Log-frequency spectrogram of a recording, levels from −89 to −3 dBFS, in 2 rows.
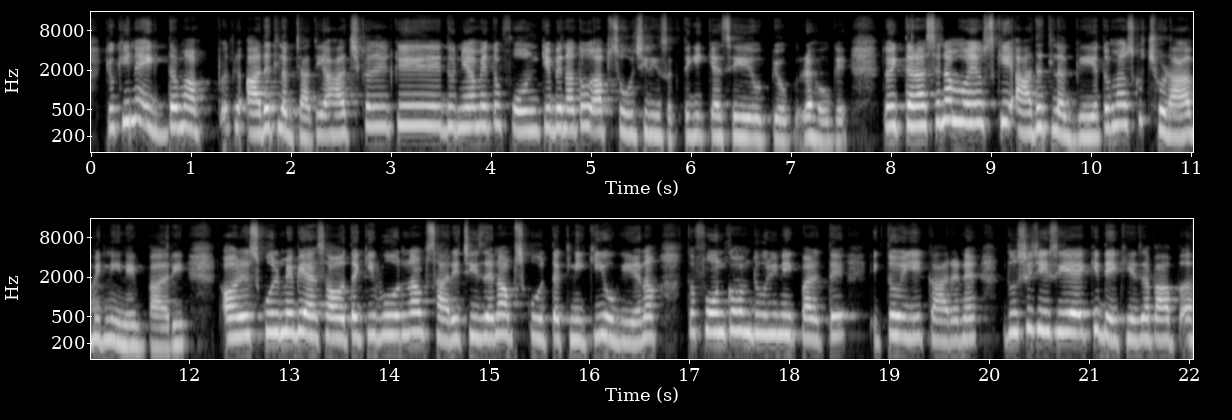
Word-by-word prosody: क्योंकि 265 Hz, +5 st, -1 dB
ना 350 Hz, +1 st, 0 dB
एकदम 275 Hz, -1 st, +2 dB
आप 260 Hz, 0 st, -3 dB, 0.3 s
आदत 255 Hz, +4 st, +4 dB
लग 230 Hz, -5 st, 0 dB
जाती 195 Hz, 0 st, -4 dB
है। -, -, 0 dB
आजकल 215 Hz, +6 st, -2 dB, 0.2 s
के 290 Hz, -1 st, +1 dB
दुनिया 275 Hz, 0 st, 0 dB
में 285 Hz, 0 st, +1 dB
तो 295 Hz, -, -3 dB
फ़ोन 245 Hz, -2 st, 0 dB
के 270 Hz, -, +1 dB
बिना 255 Hz, -1 st, +3 dB
तो 285 Hz, -, +1 dB
आप 245 Hz, 0 st, 0 dB
सोच 225 Hz, -4 st, -3 dB
ही -, -, -3 dB
नहीं 210 Hz, -1 st, -4 dB
सकते 195 Hz, +1 st, -9 dB
कि 205 Hz, +1 st, -4 dB
कैसे 200 Hz, -1 st, 0 dB
उपयोग 180 Hz, -1 st, -5 dB
रहोगे? 170 Hz, -3 st, -1 dB, 0.4 s
तो 280 Hz, -, +2 dB
एक 285 Hz, 0 st, +1 dB
तरह 290 Hz, -1 st, +7 dB
से 295 Hz, +2 st, -1 dB
ना 350 Hz, +2 st, +5 dB
मैं 320 Hz, -2 st, +5 dB
उसकी 315 Hz, +1 st, 0 dB
आदत 230 Hz, +4 st, +1 dB
लग 210 Hz, -5 st, -1 dB
गई 195 Hz, +1 st, -3 dB
है। 200 Hz, -, 0 dB
तो 265 Hz, +7 st, -1 dB
मैं 300 Hz, -, +2 dB
उसको 300 Hz, +3 st, -3 dB
छुड़ा 215 Hz, -7 st, +2 dB
भी 235 Hz, +2 st, -2 dB
नहीं 225 Hz, -2 st, -3 dB
नहीं 185 Hz, -1 st, -4 dB
पा 175 Hz, -1 st, -2 dB
रही 190 Hz, +3 st, -5 dB, 0.4 s
और 250 Hz, +1 st, +5 dB
स्कूल 285 Hz, +2 st, +1 dB
में 290 Hz, 0 st, +4 dB
भी 295 Hz, -, +3 dB
ऐसा 260 Hz, -2 st, +3 dB
होता 245 Hz, +1 st, +3 dB
है -, -, 0 dB
कि 265 Hz, -, -1 dB
वो 265 Hz, +1 st, +1 dB
ना 290 Hz, +1 st, +3 dB
सारी 235 Hz, -2 st, 0 dB
चीज़ें 250 Hz, -1 st, +2 dB
ना 270 Hz, +2 st, +2 dB
अब 260 Hz, -1 st, 0 dB
स्कूल 260 Hz, -3 st, -4 dB
तकनीकी 230 Hz, +1 st, -3 dB
हो 250 Hz, -2 st, +2 dB
गई 215 Hz, -1 st, -6 dB
हैं 205 Hz, +1 st, -2 dB
ना 255 Hz, +1 st, -1 dB, 0.3 s
तो 290 Hz, -, -4 dB
फ़ोन 290 Hz, 0 st, +3 dB
को 305 Hz, -, +3 dB
हम 290 Hz, -1 st, +2 dB
दूर 275 Hz, -1 st, -1 dB
ही 270 Hz, -, 0 dB
नहीं 265 Hz, -1 st, 0 dB
परते 240 Hz, +1 st, 0 dB, 0.3 s
एक 215 Hz, -, -12 dB
तो 265 Hz, -1 st, +5 dB
ये 250 Hz, 0 st, -2 dB
कारण 220 Hz, 0 st, -3 dB
है। 235 Hz, +1 st, -1 dB, 0.3 s
दूसरी 290 Hz, +4 st, 0 dB
चीज़ 300 Hz, -2 st, +1 dB
ये 290 Hz, 0 st, +6 dB
है 280 Hz, -, +5 dB
कि 310 Hz, +1 st, -1 dB
देखिए 230 Hz, -3 st, 0 dB
जब 235 Hz, 0 st, -1 dB
आप 230 Hz, 0 st, 0 dB
250 Hz, 235 wpm, -22 LUFS, 220-280 Hz, 0.4 s, तरह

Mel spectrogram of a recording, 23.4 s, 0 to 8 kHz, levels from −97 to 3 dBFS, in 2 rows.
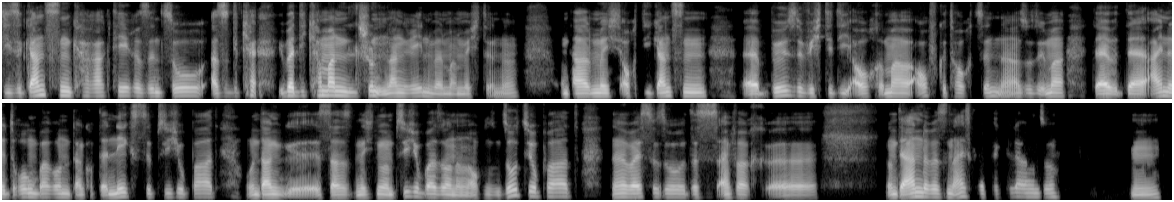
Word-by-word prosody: diese 105 Hz, +1 st, -5 dB
ganzen 130 Hz, +1 st, +4 dB
Charaktere 115 Hz, +1 st, -2 dB
sind 110 Hz, 0 st, -3 dB
so 120 Hz, +1 st, +1 dB
also, 110 Hz, +3 st, +1 dB
die 110 Hz, -, -13 dB
Char -, -, +1 dB, 0.2 s
über 125 Hz, -, +7 dB
die 125 Hz, +1 st, -11 dB
kann 135 Hz, +3 st, -1 dB
man 130 Hz, -3 st, +6 dB
l 110 Hz, -, -6 dB
stundenlang 105 Hz, -4 st, +2 dB
reden, 110 Hz, 0 st, -2 dB
wenn 90 Hz, -1 st, -1 dB
man 90 Hz, -1 st, -4 dB
möchte, 90 Hz, 0 st, -7 dB
ne, 100 Hz, +3 st, -7 dB, 0.4 s
und 100 Hz, -, -5 dB
da 100 Hz, 0 st, +7 dB
nämlich 105 Hz, 0 st, +2 dB
auch -, -, 0 dB
die 215 Hz, -2 st, -14 dB
ganzen, 110 Hz, -, +2 dB, 0.4 s
äh, 90 Hz, -, +6 dB
Bösewichte, 120 Hz, -4 st, -2 dB
die -, -, -6 dB
auch 100 Hz, -, +2 dB
immer 105 Hz, 0 st, +2 dB
aufgetaucht 110 Hz, -3 st, -5 dB
sind, 115 Hz, +2 st, -4 dB
ne? -, -, -3 dB
Also, 105 Hz, 0 st, -4 dB
immer 110 Hz, 0 st, +2 dB, 0.3 s
der 95 Hz, -2 st, +7 dB
der 95 Hz, -, +4 dB
eine 110 Hz, -2 st, +3 dB
Drogenbaron, 110 Hz, -1 st, -2 dB
dann 90 Hz, -, -3 dB
kommt -, -, -22 dB
der -, -, +1 dB
nächste 115 Hz, 0 st, -1 dB
Psychopath 115 Hz, 0 st, -5 dB, 0.3 s
und 95 Hz, +3 st, -3 dB
dann 100 Hz, 0 st, +4 dB
ist -, -, -3 dB
das 95 Hz, 0 st, +1 dB
nicht 95 Hz, +2 st, -4 dB
nur 100 Hz, -2 st, +2 dB
'n 95 Hz, -, -4 dB
Psychopath, 130 Hz, -7 st, -1 dB
sondern 90 Hz, -4 st, 0 dB
auch 85 Hz, -, -4 dB
'n 90 Hz, -2 st, -13 dB
Soziopath, 130 Hz, -4 st, -1 dB, 0.4 s
ne, 115 Hz, +1 st, +3 dB
weißt 115 Hz, +1 st, +3 dB
du? -, -, -6 dB
So, 110 Hz, -1 st, -3 dB
ddas 105 Hz, 0 st, -7 dB
ist -, -, -7 dB
einfach, 95 Hz, -1 st, -2 dB
äh 90 Hz, 0 st, -2 dB, 0.7 s
und 100 Hz, -, -1 dB
der -, -, +9 dB
andere 120 Hz, -1 st, +4 dB
ist 110 Hz, 0 st, -8 dB
'n 110 Hz, -, -1 dB
eiskalter 110 Hz, -5 st, -6 dB
Killer 120 Hz, 0 st, -5 dB
und 115 Hz, -1 st, -6 dB
so. 115 Hz, +1 st, -6 dB, 0.7 s
Mhm. 95 Hz, +3 st, -3 dB
110 Hz, 190 wpm, -25 LUFS, 100-120 Hz, 0.7 s, der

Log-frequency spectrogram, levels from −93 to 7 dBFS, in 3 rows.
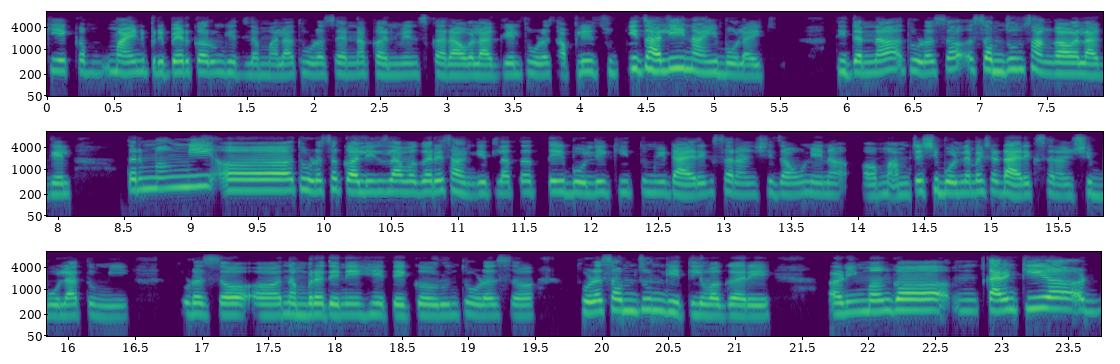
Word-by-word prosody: की 255 Hz, -2 st, -1 dB
एक 245 Hz, 0 st, -2 dB, 0.2 s
mind 230 Hz, +1 st, +3 dB
prepare 230 Hz, +1 st, +2 dB
करून 225 Hz, -1 st, -1 dB
घेतलं. 205 Hz, -3 st, -8 dB
मला 190 Hz, 0 st, -4 dB
थोडंसं 200 Hz, -1 st, -7 dB
यांना 205 Hz, 0 st, -4 dB
कन्विन्स 200 Hz, 0 st, -5 dB
करावं 190 Hz, -2 st, +1 dB
लागेल 190 Hz, +2 st, -1 dB
थोडंसं 200 Hz, -1 st, -6 dB
आपली 235 Hz, +5 st, -3 dB
चुकी 260 Hz, +6 st, 0 dB
झाली 280 Hz, +2 st, +6 dB
नाही 240 Hz, -4 st, +1 dB
बोलायची. 185 Hz, -2 st, -4 dB, 0.5 s
ती 235 Hz, -, -4 dB
त्यांना 230 Hz, +4 st, +3 dB
थोडंसं 235 Hz, +3 st, -2 dB
समजून 275 Hz, 0 st, 0 dB
सांगावं 215 Hz, -5 st, +4 dB
लागेल. 200 Hz, 0 st, +1 dB, 0.5 s
तर 265 Hz, +1 st, +1 dB
मग 290 Hz, +1 st, -3 dB
मी 330 Hz, +1 st, +4 dB
अ, 255 Hz, -, -2 dB, 0.5 s
थोडंसं 250 Hz, 0 st, -1 dB
कलीग्सला 235 Hz, 0 st, +3 dB
वगैरे 230 Hz, +1 st, 0 dB
सांगितलं 220 Hz, -3 st, -3 dB
तर 230 Hz, -, -2 dB
ते 235 Hz, 0 st, +3 dB
बोलले 220 Hz, +1 st, -1 dB
की 230 Hz, -, -11 dB
तुम्ही 220 Hz, -1 st, -8 dB
डायरेक्ट 205 Hz, +1 st, +1 dB
सरांशी 205 Hz, -1 st, -6 dB
जाऊन 205 Hz, +2 st, -5 dB
ये 210 Hz, -, -2 dB
ना 200 Hz, -1 st, -5 dB, 0.2 s
आमच्याशी 200 Hz, +6 st, -2 dB
बोलण्यापेक्षा 225 Hz, +2 st, -1 dB
डायरेक्ट 190 Hz, +1 st, +3 dB
सरांशी 190 Hz, 0 st, -5 dB
बोला 185 Hz, 0 st, +1 dB
तुम्ही. 170 Hz, -3 st, -10 dB, 0.4 s
थोडंसं 200 Hz, -1 st, +1 dB
अ, 190 Hz, 0 st, 0 dB
नम्रतेने 195 Hz, 0 st, +1 dB
हे 200 Hz, -1 st, -2 dB
ते 185 Hz, -, +3 dB
करून 190 Hz, 0 st, -3 dB
थोडंसं 185 Hz, -2 st, -3 dB, 0.4 s
थोडं 230 Hz, +1 st, +4 dB
समजून 260 Hz, 0 st, -1 dB
घेतील 215 Hz, -4 st, -2 dB
वगैरे 180 Hz, -1 st, 0 dB, 0.5 s
आणि 215 Hz, +2 st, +1 dB
मग 245 Hz, +2 st, +1 dB
अ, 260 Hz, 0 st, +5 dB, 0.3 s
कारण 260 Hz, +1 st, +8 dB
की 290 Hz, 0 st, +5 dB
अ, 285 Hz, -2 st, +5 dB
220 Hz, 165 wpm, -24 LUFS, 195-240 Hz, 0.5 s, कारण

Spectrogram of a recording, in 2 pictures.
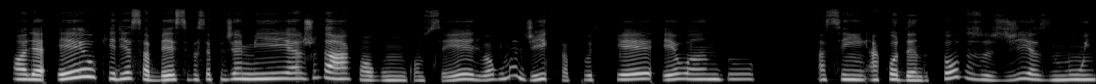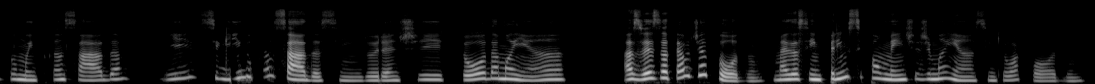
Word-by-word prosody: Olha, 230 Hz, -2 st, +7 dB
eu 310 Hz, +9 st, +7 dB
queria 270 Hz, -4 st, +1 dB
saber 215 Hz, -5 st, +4 dB
se 220 Hz, -1 st, -9 dB
você 225 Hz, +2 st, -4 dB
podia 245 Hz, +2 st, 0 dB
me 255 Hz, +2 st, +5 dB
ajudar 270 Hz, 0 st, +3 dB
com 225 Hz, -, -10 dB
algum 195 Hz, 0 st, -2 dB
conselho, 195 Hz, +4 st, -2 dB
alguma 250 Hz, -, -5 dB
dica, 225 Hz, -5 st, -3 dB
porque 230 Hz, +4 st, +1 dB
eu 230 Hz, +5 st, +1 dB
ando, 240 Hz, 0 st, -2 dB, 0.6 s
assim, 225 Hz, -1 st, 0 dB
acordando 200 Hz, -4 st, 0 dB
todos 275 Hz, -4 st, -1 dB
os 205 Hz, -3 st, -3 dB
dias 215 Hz, +2 st, -4 dB
muito, 220 Hz, +3 st, +1 dB
muito 200 Hz, -3 st, -3 dB
cansada 225 Hz, 0 st, -7 dB, 0.4 s
e 270 Hz, +8 st, -9 dB
seguindo 290 Hz, +4 st, -7 dB
cansada, 235 Hz, -, 0 dB
assim, 175 Hz, 0 st, -11 dB
durante 190 Hz, +4 st, -7 dB, 0.2 s
toda 255 Hz, +6 st, -1 dB
a -, -, -3 dB
manhã, 225 Hz, -2 st, -1 dB, 0.6 s
às 235 Hz, 0 st, +1 dB
vezes, 275 Hz, +5 st, +3 dB
até 300 Hz, 0 st, +2 dB
o 340 Hz, -, +1 dB
dia 435 Hz, +4 st, -1 dB
todo. 160 Hz, -, -2 dB
Mas, 215 Hz, +2 st, 0 dB
assim, 235 Hz, -1 st, +2 dB
principalmente 250 Hz, -4 st, -1 dB
de 235 Hz, +1 st, -9 dB
manhã, 240 Hz, -7 st, -2 dB
assim, 180 Hz, +1 st, -14 dB
que 180 Hz, +1 st, -15 dB
eu 195 Hz, -, -10 dB
acordo, 160 Hz, -5 st, -15 dB
230 Hz, 130 wpm, -25 LUFS, 200-255 Hz, 0.6 s, Olha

